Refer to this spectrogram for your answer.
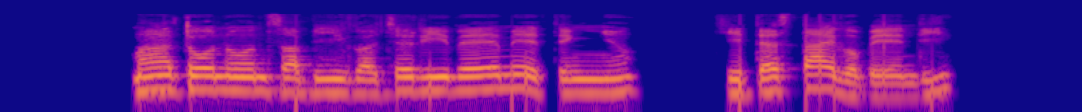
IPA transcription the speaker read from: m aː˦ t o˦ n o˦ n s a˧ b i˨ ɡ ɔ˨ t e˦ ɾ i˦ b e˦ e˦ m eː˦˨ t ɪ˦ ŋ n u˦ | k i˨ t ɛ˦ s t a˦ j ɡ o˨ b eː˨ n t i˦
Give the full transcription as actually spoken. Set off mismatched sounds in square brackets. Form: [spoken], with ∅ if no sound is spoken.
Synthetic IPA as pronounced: m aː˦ t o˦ n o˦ n s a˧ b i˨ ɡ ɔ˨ [t͡ʃ] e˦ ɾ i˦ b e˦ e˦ m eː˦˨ t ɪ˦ ŋ [ɲ] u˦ | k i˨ t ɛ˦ s t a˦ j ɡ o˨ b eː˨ n [d] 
